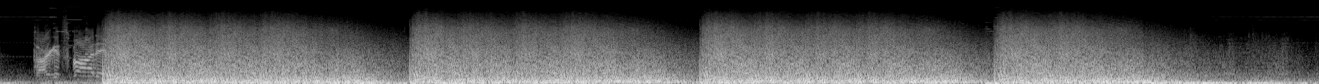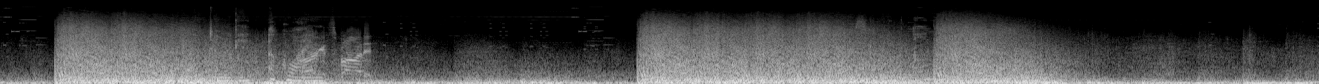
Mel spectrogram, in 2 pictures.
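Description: Heavy weapons fire in long, roaring bursts, each starting suddenly.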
